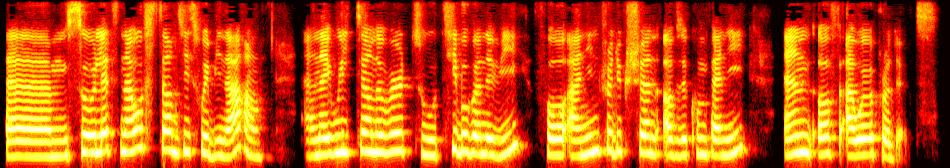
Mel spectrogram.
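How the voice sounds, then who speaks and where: A woman opens and hosts an online webinar in a formal, scripted way, dotted with fillers. Her voice is high yet mellow. The audio is slightly dull, like a conference call. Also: steady tone, normal speed. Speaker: event manager hosting a webinar.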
